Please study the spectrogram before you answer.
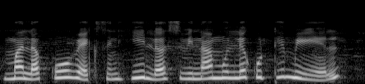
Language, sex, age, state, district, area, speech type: Marathi, female, 18-30, Maharashtra, Sindhudurg, rural, read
